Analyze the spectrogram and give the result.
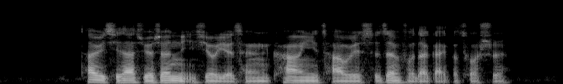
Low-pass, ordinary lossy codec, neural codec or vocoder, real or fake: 7.2 kHz; MP3, 64 kbps; none; real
